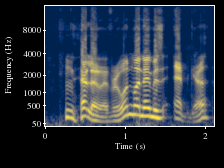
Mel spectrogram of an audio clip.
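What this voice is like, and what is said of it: Bad fake British accent. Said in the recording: “British ... accent ... probably the most offensive ... like Bert from Mary Poppins. That was really bad.”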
